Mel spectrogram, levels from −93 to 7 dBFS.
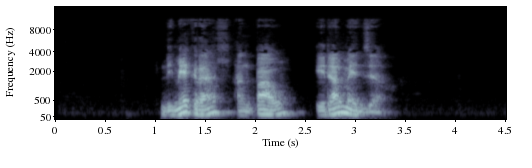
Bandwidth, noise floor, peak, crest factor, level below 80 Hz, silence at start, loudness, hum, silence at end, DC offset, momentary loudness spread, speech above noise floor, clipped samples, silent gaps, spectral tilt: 11.5 kHz; -82 dBFS; -4 dBFS; 20 dB; -60 dBFS; 1.05 s; -22 LUFS; none; 1.2 s; under 0.1%; 13 LU; 60 dB; under 0.1%; none; -7 dB/octave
